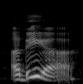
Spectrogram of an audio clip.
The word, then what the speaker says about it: Ahdieh: The A in apple plus Ahdieh. Ahdieh? All with a little bit of Persian oomph behind it. Ahdieh.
